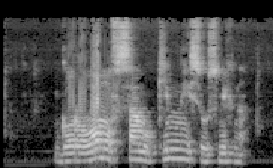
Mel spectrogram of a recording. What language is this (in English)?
Bulgarian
